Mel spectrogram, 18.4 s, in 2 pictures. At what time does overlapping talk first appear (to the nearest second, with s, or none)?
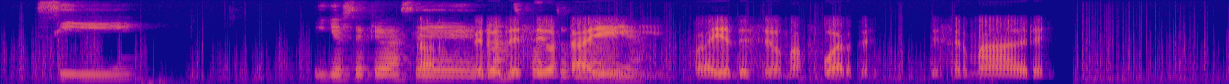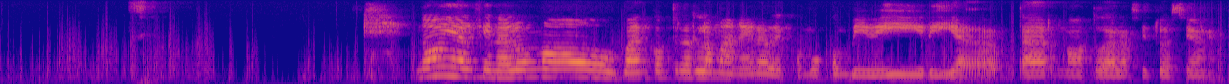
3 s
